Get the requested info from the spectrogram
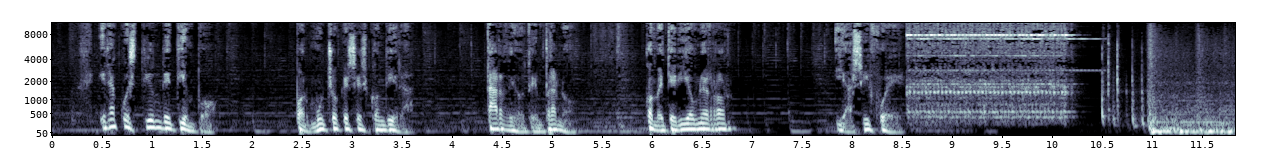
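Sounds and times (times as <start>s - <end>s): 
speech: 0.5s - 1.8s, 2.5s - 3.7s, 4.4s - 5.3s, 6.0s - 6.9s, 7.8s - 8.6s
old-style telephone bell ringing: 8.5s - 10.8s.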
